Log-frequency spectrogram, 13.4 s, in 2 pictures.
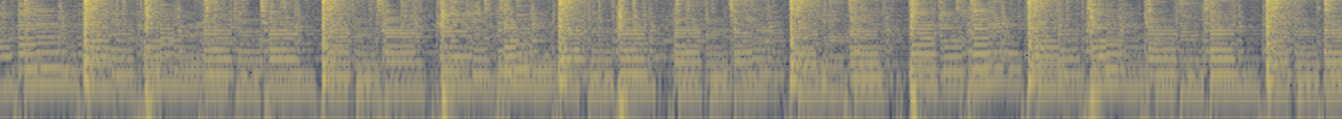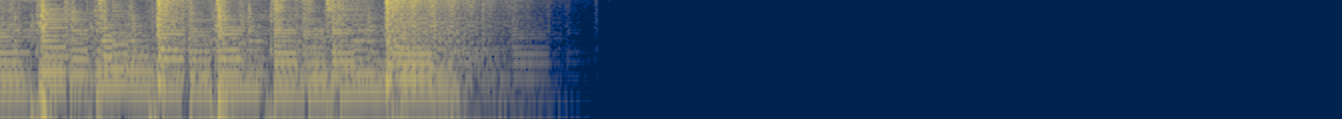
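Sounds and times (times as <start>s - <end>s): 
jazz fusion band playing: 0.0s - 9.2s.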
